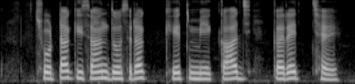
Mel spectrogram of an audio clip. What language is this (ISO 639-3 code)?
mai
